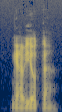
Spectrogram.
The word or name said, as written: Gaviota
